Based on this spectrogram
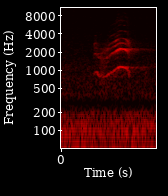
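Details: Tawny owl recorded in the province of Córdoba gives a single sharp, rising call with a squeaky top, set against steady low background hiss.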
